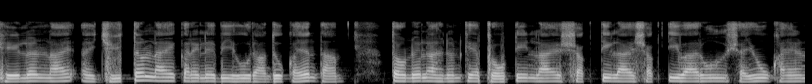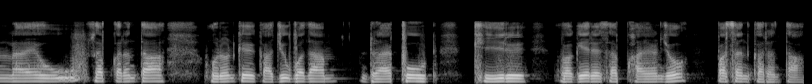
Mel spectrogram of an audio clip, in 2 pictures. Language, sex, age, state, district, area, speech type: Sindhi, male, 30-45, Gujarat, Kutch, rural, spontaneous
